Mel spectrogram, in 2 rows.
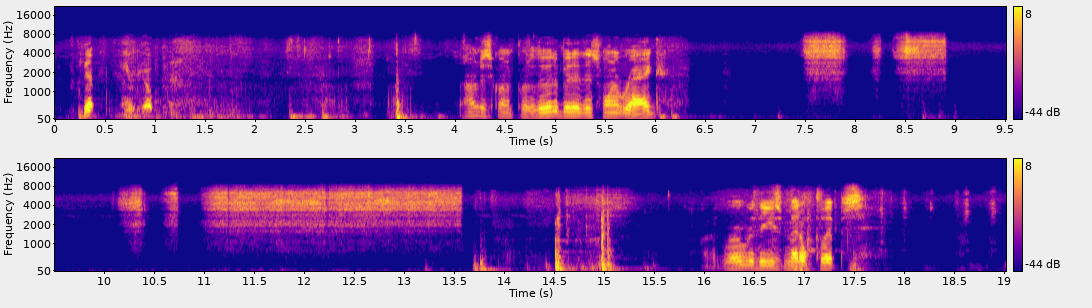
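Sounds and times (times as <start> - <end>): aerosol can spraying: 7.5 - 9.0, 10.2 - 13.7.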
